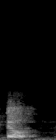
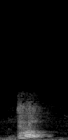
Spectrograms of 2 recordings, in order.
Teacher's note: कुछ व्यंजन उत्क्षिप्त है, मतलब मूर्धन्य, उच्चारण के समय जीभ पीछे की ओर एक झटके के साथ गिर जाती है।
